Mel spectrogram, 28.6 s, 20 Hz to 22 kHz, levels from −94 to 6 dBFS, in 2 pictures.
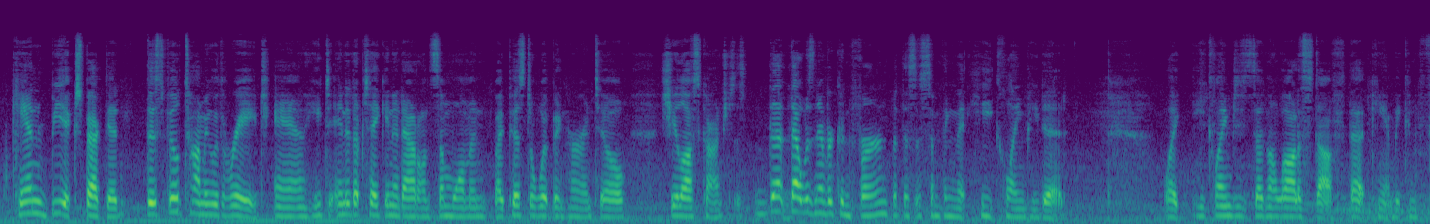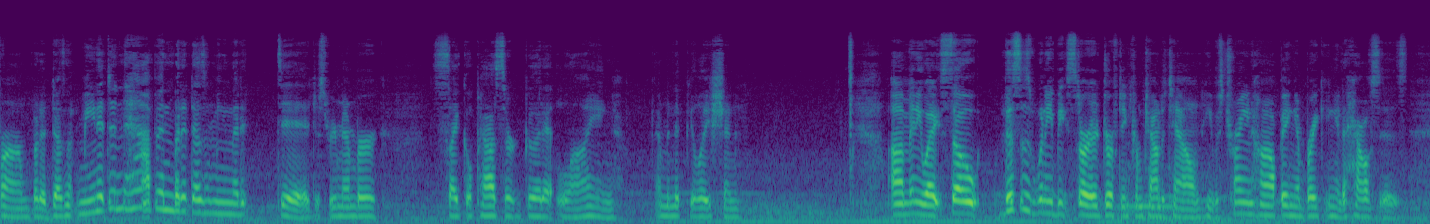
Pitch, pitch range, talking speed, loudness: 165 Hz, 150-195 Hz, 205 wpm, -28 LUFS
